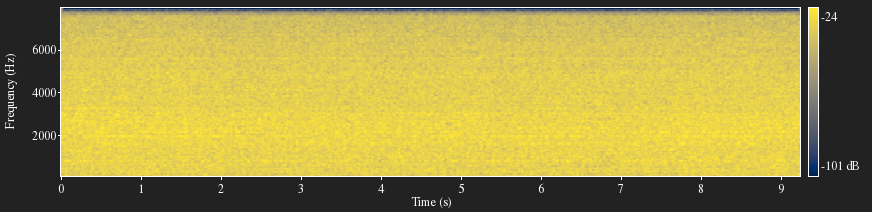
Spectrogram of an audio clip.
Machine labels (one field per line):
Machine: fan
